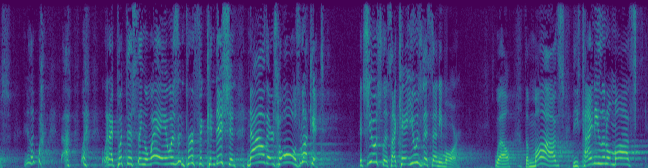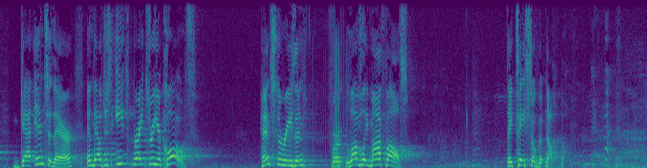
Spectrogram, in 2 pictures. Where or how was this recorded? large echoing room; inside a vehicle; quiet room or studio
large echoing room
